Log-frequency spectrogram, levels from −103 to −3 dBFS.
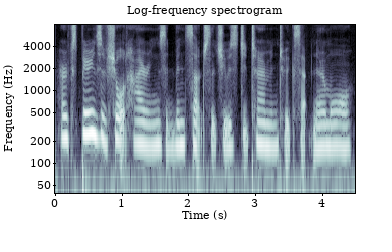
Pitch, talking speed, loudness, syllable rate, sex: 185 Hz, 215 wpm, -17 LUFS, 5.6 syllables/s, female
